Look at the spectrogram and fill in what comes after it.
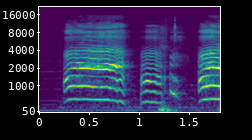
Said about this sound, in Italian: Questa, bambino che piange, questa lo conosco. O di giorno o di notte.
